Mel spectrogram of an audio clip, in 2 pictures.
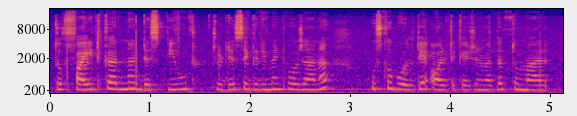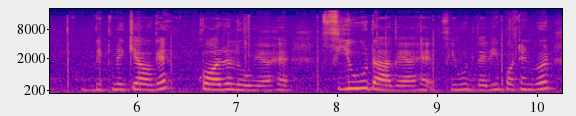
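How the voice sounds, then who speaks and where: A woman's voice: high voice, steady tone, normal speed, dark tone, slight background noise, low-quality recording. A young woman teaching English vocabulary in an exam-prep class, mixing Hindi and English, often checking in with "okay" and "done". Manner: mixes Hindi and English, frequent "thik hai" and "done" check-ins. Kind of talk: online class explaining vocabulary.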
